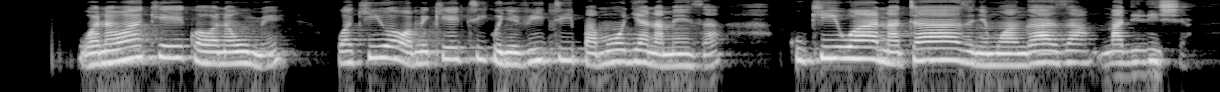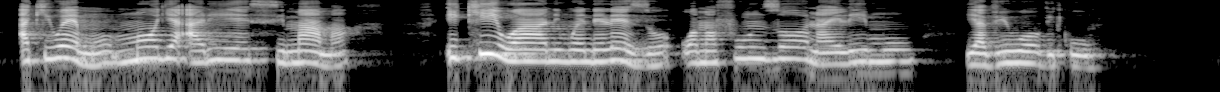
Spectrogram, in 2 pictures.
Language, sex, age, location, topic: Swahili, female, 25-35, Dar es Salaam, education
